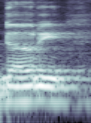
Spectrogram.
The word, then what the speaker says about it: dowry: इसे बेटा हमने पढ़ना है डाउरी। जैसे हम DOWN पढ़ते हैं ना डाउन, राइट, उसी तरह से है DOW आता है इसमें भी स्टार्ट में, तो ये डाउरी इसे प्रोनाउंस करेंगे, जिसका मतलब होता है जहेज।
